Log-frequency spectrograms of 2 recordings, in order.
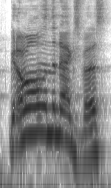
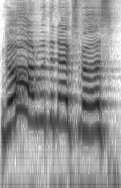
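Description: First: Raised but milder impatient order. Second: Very high, loud turtle voice; Mock Turtle figure. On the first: A narrator's reading. Griffin repeating the order to Alice, impatiently. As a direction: urge it on with a touch of impatience. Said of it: "repeated impatiently". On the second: Mock Turtle urging Alice on, high character voice.

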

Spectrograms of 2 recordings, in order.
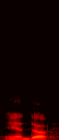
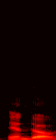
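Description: No difference in how they are said.

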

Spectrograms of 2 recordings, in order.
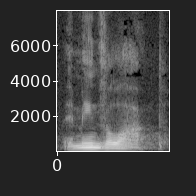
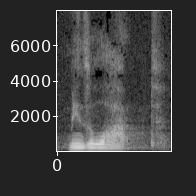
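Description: No difference in how they are said.

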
